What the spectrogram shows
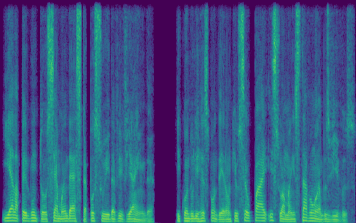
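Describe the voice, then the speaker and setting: A man narrating an audiobook in a measured, solemn reading style. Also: low voice, a little mellow, no echo, studio quality. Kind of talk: scripted narration.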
